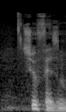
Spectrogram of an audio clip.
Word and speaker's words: Sufism: Sufism? – Sufism.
